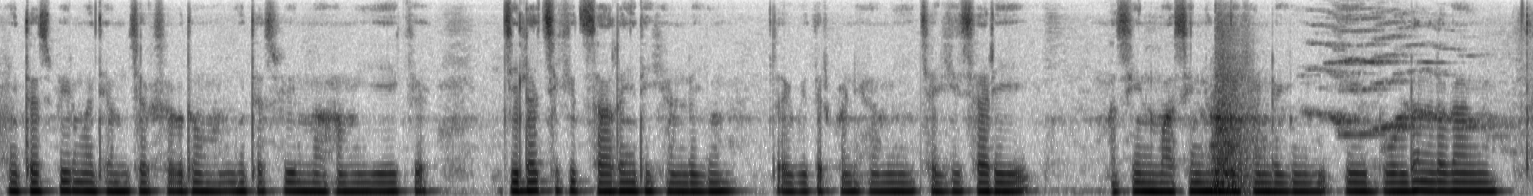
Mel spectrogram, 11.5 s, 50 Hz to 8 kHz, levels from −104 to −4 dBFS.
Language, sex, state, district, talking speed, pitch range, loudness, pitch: Hindi, male, Uttarakhand, Tehri Garhwal, 155 wpm, 130-135 Hz, -15 LUFS, 130 Hz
